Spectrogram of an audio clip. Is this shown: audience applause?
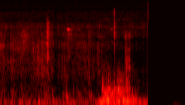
no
